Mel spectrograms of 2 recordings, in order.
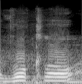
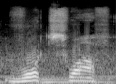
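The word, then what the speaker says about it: Wrocław: So I've just left Roclaw or Wswaf as they pronounce it.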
